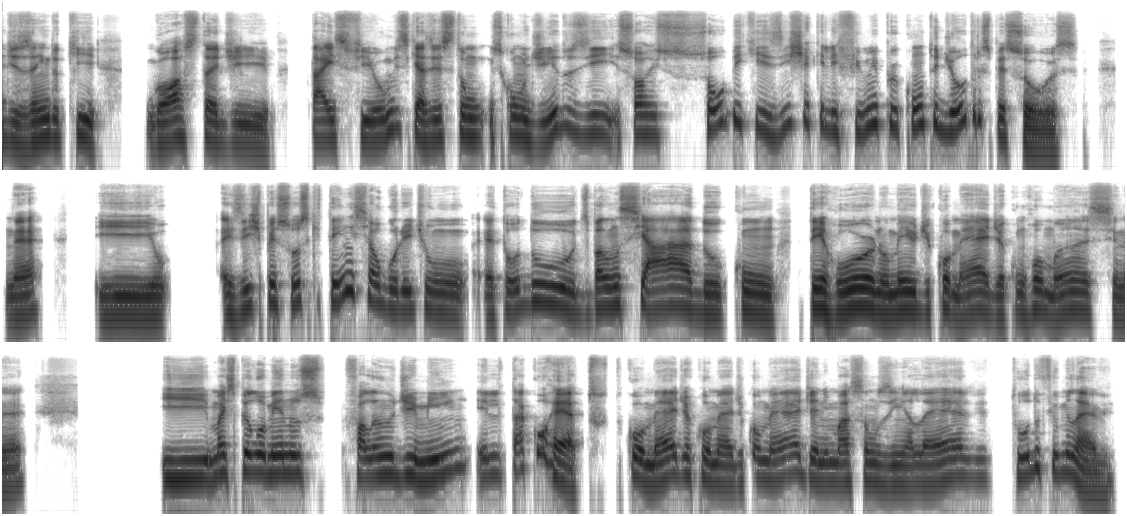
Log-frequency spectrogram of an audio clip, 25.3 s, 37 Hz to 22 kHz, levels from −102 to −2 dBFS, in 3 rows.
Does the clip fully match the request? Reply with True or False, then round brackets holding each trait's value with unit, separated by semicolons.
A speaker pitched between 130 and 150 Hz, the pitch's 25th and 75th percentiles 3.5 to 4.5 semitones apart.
False (135 Hz; 5.3 semitones)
